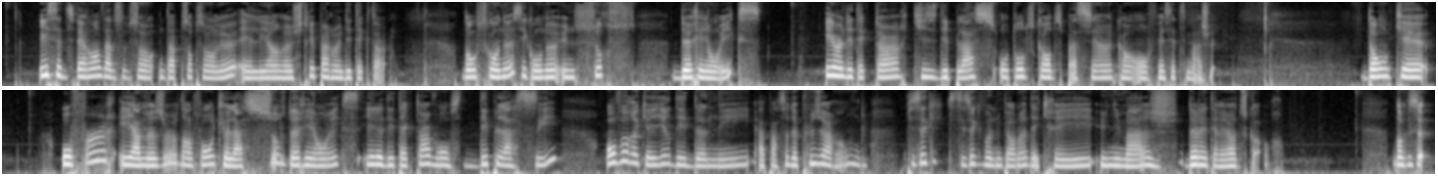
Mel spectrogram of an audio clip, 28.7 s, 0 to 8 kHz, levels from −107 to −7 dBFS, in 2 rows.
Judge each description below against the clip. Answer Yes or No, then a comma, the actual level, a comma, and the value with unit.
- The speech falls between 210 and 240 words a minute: No, average, 185 wpm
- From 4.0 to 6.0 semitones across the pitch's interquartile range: No, average, 2.7 semitones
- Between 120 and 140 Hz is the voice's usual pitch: No, high, 220 Hz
